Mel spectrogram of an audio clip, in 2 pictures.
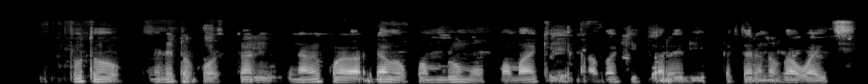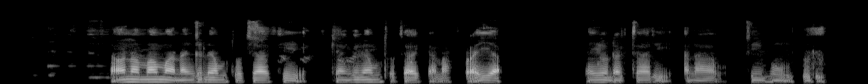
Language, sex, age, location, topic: Swahili, male, 18-24, Wajir, health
